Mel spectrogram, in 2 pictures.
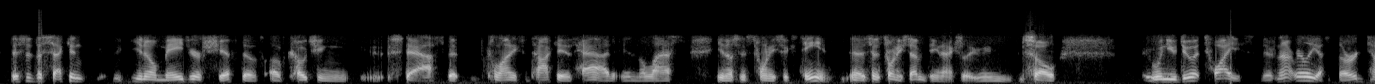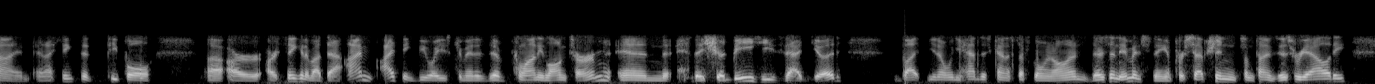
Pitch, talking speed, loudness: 120 Hz, 200 wpm, -23 LUFS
